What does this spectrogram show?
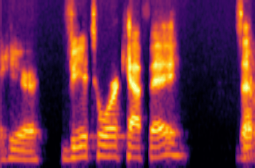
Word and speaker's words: Viator: Viator Café. Is that right? That's right. Yep. Viator Café.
